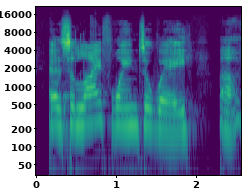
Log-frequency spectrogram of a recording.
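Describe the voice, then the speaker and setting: The voice has a dark, mellow tone and fairly even intonation. It carries an American accent. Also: woman. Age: 80s+. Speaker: retired nursing professor. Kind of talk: public talk. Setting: stage with audience. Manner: halting.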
